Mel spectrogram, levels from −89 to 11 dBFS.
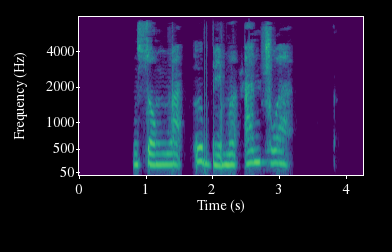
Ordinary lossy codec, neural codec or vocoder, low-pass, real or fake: AAC, 32 kbps; codec, 16 kHz, 8 kbps, FreqCodec, larger model; 7.2 kHz; fake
